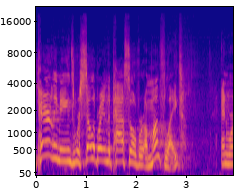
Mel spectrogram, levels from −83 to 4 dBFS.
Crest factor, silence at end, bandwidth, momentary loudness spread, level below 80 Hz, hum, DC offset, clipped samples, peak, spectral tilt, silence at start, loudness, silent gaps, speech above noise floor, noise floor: 16 dB; 0 s; 18.5 kHz; 8 LU; -68 dBFS; none; under 0.1%; under 0.1%; -8 dBFS; -4.5 dB/octave; 0 s; -23 LUFS; none; 31 dB; -54 dBFS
